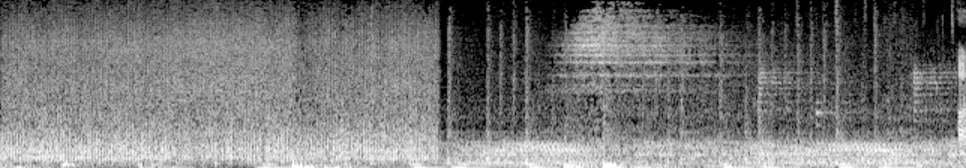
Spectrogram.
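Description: American bomber aircraft in flight, a steady, loud propeller-engine drone that fills the whole stretch, with a slight shift in texture partway through.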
